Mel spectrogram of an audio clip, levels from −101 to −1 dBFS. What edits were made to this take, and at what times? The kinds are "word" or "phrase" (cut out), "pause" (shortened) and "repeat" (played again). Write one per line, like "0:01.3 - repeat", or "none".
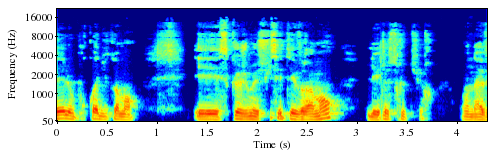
0:02.1 - word
0:03.2 - word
